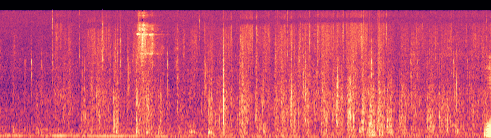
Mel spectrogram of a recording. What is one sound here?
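Fire crackles softly nearby.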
